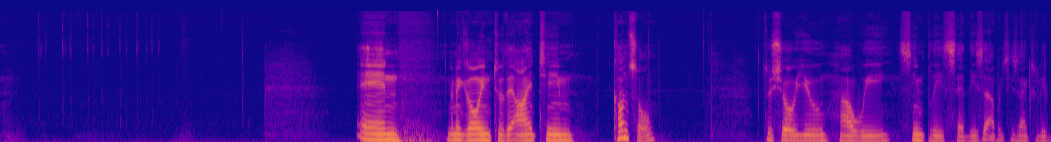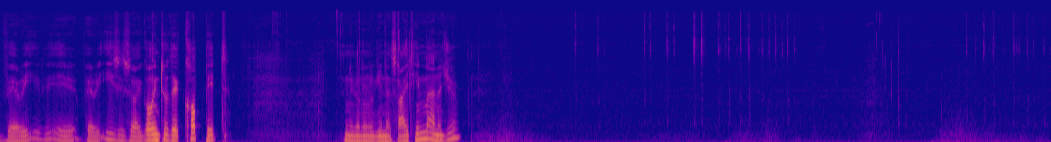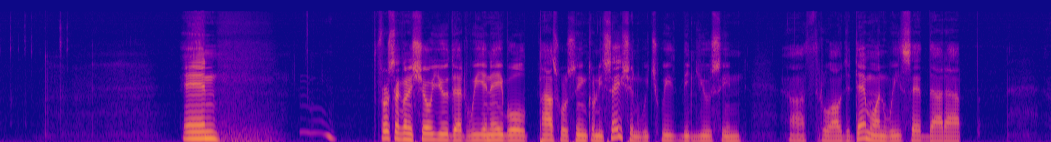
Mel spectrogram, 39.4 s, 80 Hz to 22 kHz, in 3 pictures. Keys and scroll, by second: 22.1 space, 27.1 Return.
